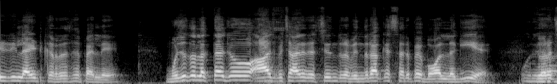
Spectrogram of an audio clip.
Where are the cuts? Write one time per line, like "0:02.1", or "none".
none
